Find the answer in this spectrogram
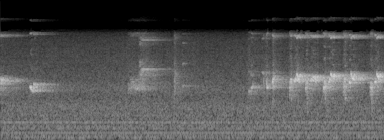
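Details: Yellow-vented bulbul in lively song: short bright chirps at first, then a burst of rapid warbled, bubbling notes near the end over faint steady background hum.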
